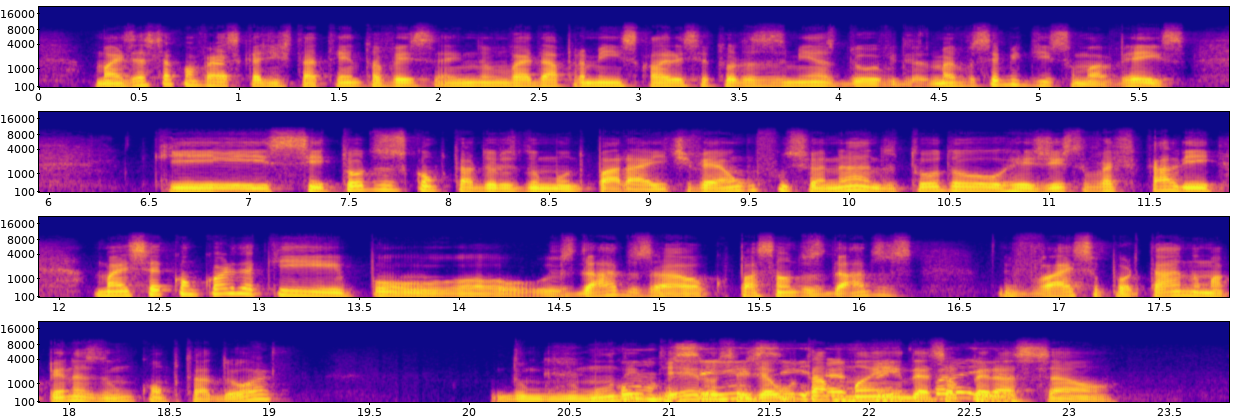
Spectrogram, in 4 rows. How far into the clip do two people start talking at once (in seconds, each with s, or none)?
20.7 s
